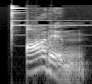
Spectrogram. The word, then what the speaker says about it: autumn: Thông thường letter N sẽ bị câm. Ví dụ autumn, autumn, column, column.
